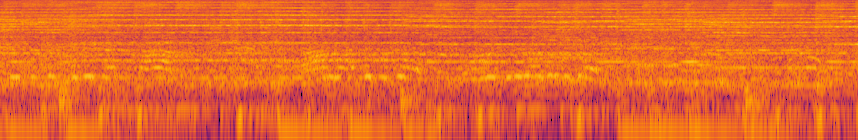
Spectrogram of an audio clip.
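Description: Loud procession music: a wavering melody over heavy drumming and a dense, steady metallic ringing.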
